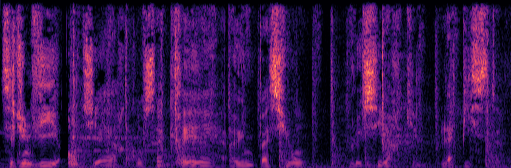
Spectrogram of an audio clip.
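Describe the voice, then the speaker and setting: Over music in the background, a man with a very deep, low pitch talks at a very slow pace with lively intonation. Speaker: radio interviewer. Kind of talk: radio interview questions.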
